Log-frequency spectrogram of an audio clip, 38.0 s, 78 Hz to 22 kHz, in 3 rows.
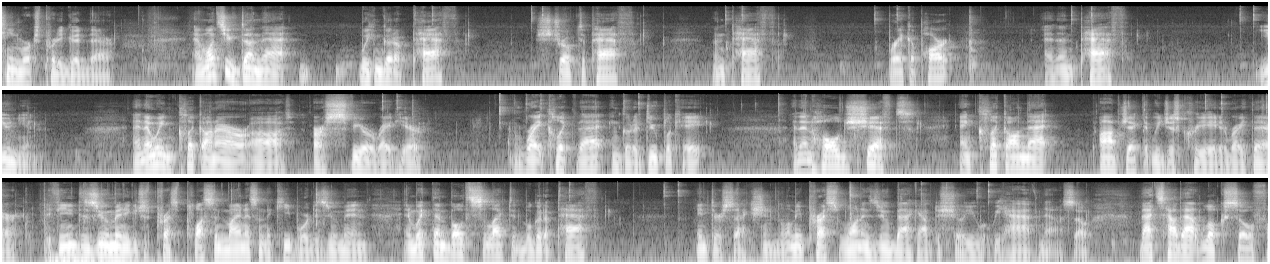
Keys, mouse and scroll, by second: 4.3 click, 5.4 click, 7.4 click, 8.9 click, 10.9 click, 12.5 click, 16.7 click, 18.1 click, 19.1 click, 21.6 ctrl+shift+scroll up 3, 24.9 shift+click, 26.3 -, 26.8 =, 27.6 =, 31.1 click, 32.1 click, 33.9 1, 34.7 click.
